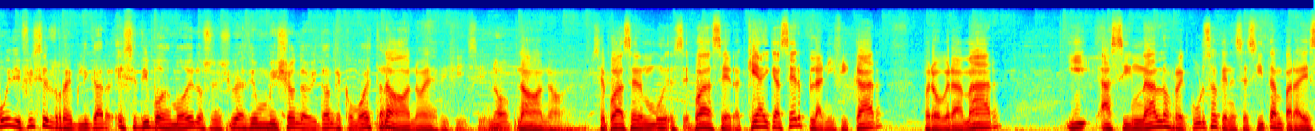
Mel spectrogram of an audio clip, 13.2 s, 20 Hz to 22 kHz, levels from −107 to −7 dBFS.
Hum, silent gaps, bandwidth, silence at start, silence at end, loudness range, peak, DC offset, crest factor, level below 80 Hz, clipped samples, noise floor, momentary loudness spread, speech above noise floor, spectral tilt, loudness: none; none; 14.5 kHz; 0 s; 0 s; 2 LU; 0 dBFS; under 0.1%; 12 dB; -28 dBFS; under 0.1%; -33 dBFS; 6 LU; 21 dB; -6.5 dB/octave; -13 LUFS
